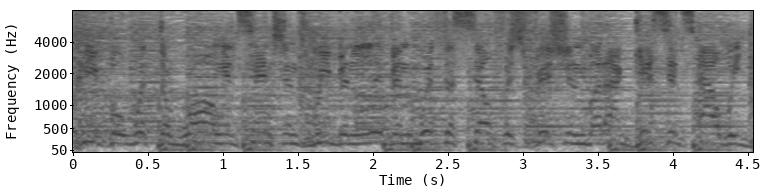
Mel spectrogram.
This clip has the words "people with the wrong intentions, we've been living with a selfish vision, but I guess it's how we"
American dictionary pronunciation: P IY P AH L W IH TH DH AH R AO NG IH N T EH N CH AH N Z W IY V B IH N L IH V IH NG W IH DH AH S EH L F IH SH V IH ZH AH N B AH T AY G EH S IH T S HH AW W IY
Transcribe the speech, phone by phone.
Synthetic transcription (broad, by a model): P IY P L W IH DH AH R AO NG IH N T EH N SH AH N Z W IY V B IH N L IH V IH NG W IH DH AH S EH L F IH SH F IH SH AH N B AH T AY G EH S IH T S HH AW W IY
